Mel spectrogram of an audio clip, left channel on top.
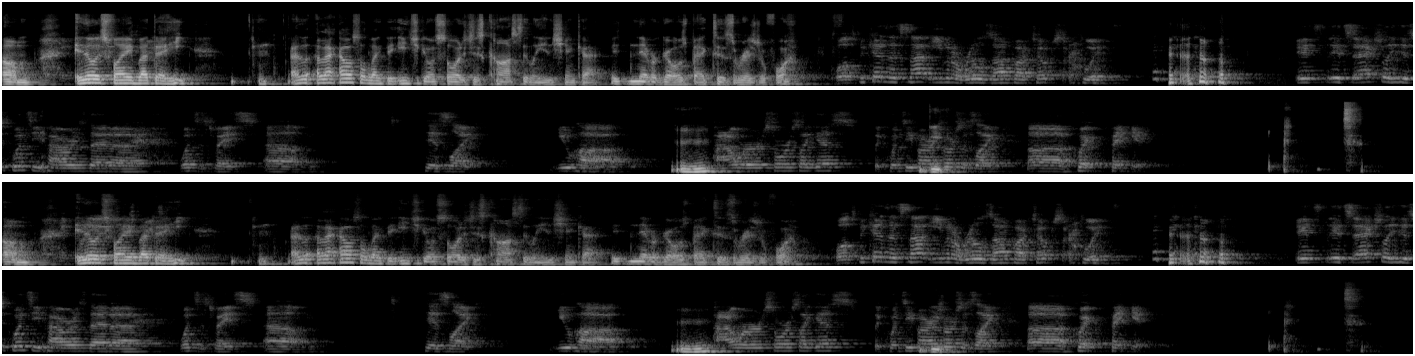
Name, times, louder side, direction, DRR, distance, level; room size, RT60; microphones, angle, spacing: voice 1, 0.0-2.1 2.6-7.9 11.7-12.2 20.8-21.2 23.3-23.5 26.9-27.0 27.5-27.7, left 4 dB, 80° left, 12 dB, 0.5 m, -26 dB
voice 2, 0.6-1.7 8.3-11.2 11.7-12.0 12.9-15.5 15.9-17.2 18.3-18.9 19.6-20.5 21.2-22.6 23.0-25.5, right 1 dB, 15° right, -2 dB, 0.7 m, -40 dB
9.8 x 3.9 x 4.2 m, 0.91 s
head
